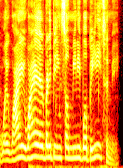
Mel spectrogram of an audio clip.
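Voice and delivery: high-pitched, derisive, mocking delivery. Retelling a streamer's reaction to criticism in a mocking Pirate Software impression. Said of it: "Pirate Software was like".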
